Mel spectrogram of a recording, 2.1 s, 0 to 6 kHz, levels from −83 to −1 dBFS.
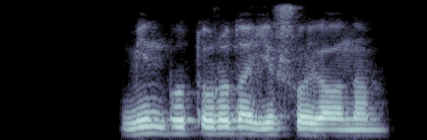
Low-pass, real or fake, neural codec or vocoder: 5.4 kHz; real; none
